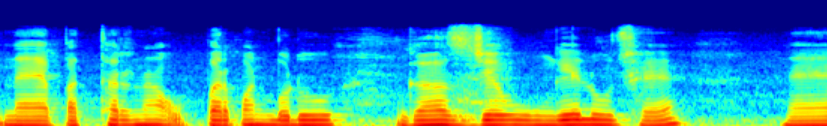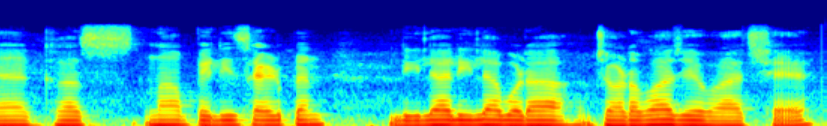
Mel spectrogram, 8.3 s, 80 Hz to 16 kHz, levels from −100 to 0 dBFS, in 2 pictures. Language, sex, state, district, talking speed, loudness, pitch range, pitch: Gujarati, male, Gujarat, Valsad, 140 wpm, -15 LUFS, 125-135 Hz, 130 Hz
